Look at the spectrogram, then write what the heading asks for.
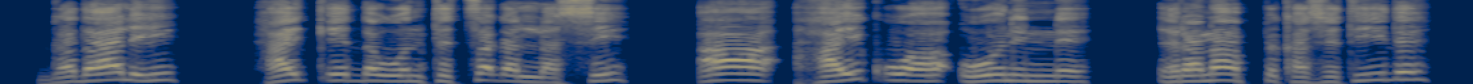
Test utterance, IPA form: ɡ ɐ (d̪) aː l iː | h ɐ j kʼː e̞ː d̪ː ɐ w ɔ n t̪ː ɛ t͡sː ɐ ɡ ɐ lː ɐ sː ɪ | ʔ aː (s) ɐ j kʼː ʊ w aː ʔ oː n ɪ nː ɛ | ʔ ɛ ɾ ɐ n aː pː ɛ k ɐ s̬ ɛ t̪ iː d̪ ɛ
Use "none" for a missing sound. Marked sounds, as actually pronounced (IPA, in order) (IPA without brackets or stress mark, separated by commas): d̪, h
